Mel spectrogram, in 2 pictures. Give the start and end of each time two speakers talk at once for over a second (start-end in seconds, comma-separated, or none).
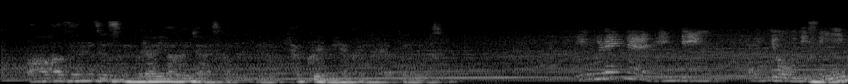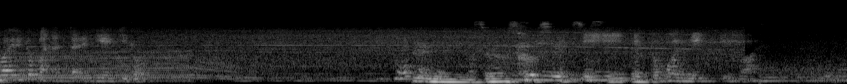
13.6-15.0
